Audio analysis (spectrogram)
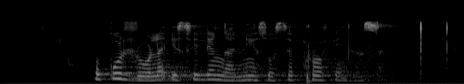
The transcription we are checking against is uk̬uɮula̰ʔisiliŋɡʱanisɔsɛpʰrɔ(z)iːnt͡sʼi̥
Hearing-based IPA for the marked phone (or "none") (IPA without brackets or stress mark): v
